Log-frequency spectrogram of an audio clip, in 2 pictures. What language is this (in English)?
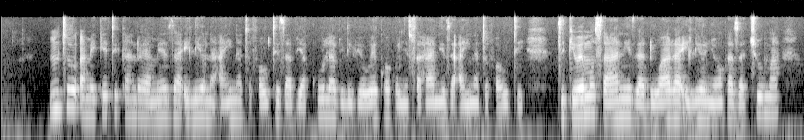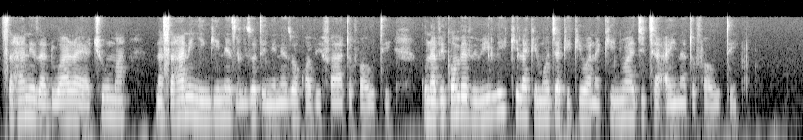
Swahili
